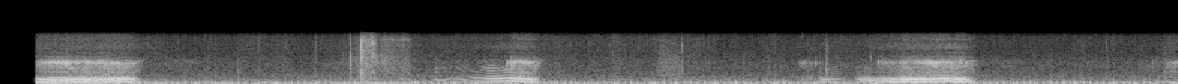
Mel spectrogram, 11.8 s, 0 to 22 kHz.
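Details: An adult man (a father) snoring in sleep at 3 a.m. while on a trip: loud, rough, rattling snores on each in-breath, with quieter breathing between; heavy snoring.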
